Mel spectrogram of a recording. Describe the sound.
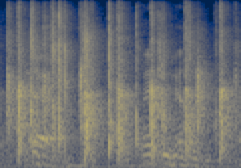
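Audience applause welcoming a songwriter to perform: many quick, steady claps in a fairly even rhythm continue throughout, with voices mixed in.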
